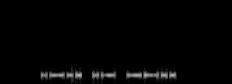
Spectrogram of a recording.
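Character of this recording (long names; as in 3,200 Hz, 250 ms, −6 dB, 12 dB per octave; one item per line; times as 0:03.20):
tremolo saw down 1.4 Hz, depth 55%
a shimmering, thickened sound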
